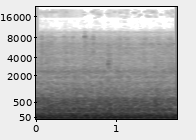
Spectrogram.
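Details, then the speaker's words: Camaro driven at about 15 mph: irregular low clunks and rattling from underneath; something in the rear end broken, exact cause unknown. "alright so i don't know if you can hear all that rattling but it's safe to say there's something broke"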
